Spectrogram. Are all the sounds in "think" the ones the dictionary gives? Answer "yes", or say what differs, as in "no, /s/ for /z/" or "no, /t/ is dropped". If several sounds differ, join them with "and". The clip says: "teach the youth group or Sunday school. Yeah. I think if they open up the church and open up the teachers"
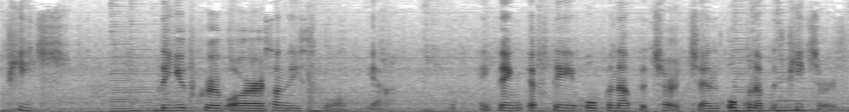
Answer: yes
